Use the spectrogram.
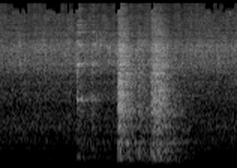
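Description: Potatoes dropped into hot oil in a pan with cinnamon, cardamom and dried chilli for a Bengali banana-flower curry, giving a soft hiss that swells into two louder sizzling bursts before settling.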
